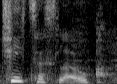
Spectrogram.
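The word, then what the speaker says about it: Cittaslow: citta slow status and it's pronounced cheetah slow and yes we do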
